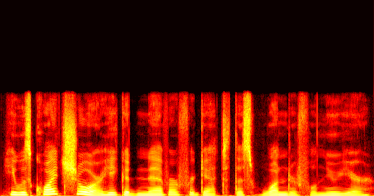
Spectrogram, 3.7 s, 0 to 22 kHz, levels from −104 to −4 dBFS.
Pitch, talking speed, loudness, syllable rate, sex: 175 Hz, 190 wpm, -17 LUFS, 4.7 syllables/s, female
